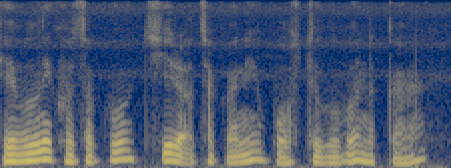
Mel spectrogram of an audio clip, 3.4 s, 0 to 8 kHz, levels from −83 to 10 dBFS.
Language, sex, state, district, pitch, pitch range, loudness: Garo, male, Meghalaya, South Garo Hills, 125 Hz, 110-140 Hz, -15 LUFS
